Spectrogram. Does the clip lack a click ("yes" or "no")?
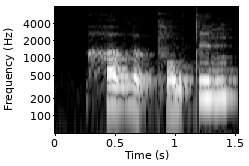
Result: yes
